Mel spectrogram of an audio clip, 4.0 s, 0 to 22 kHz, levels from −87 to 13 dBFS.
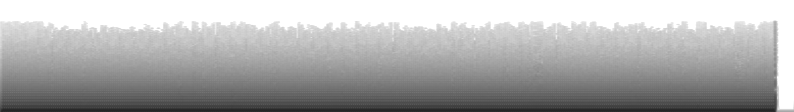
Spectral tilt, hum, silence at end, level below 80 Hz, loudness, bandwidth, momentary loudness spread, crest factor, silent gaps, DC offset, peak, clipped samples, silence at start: -9.5 dB/octave; none; 0.1 s; -6 dBFS; -10 LUFS; 3.8 kHz; 0 LU; 2 dB; none; under 0.1%; -4 dBFS; under 0.1%; 0 s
